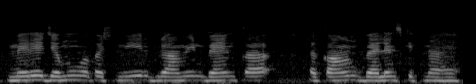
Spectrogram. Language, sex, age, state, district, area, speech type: Urdu, male, 18-30, Delhi, East Delhi, urban, read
